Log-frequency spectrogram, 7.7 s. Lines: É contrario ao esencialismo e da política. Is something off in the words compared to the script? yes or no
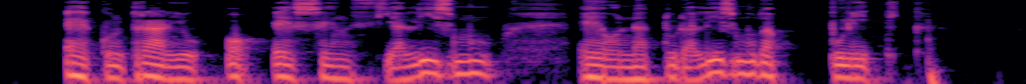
yes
